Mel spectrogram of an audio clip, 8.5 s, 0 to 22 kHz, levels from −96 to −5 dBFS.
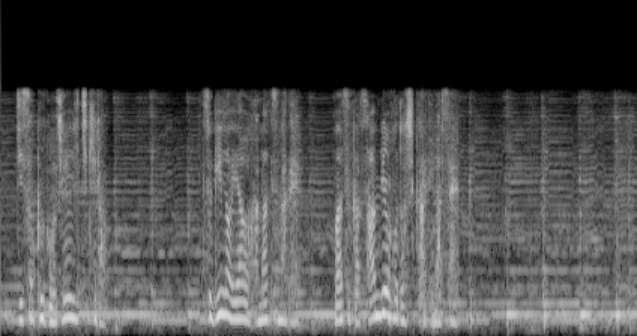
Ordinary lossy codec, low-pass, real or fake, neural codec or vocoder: none; 7.2 kHz; fake; codec, 44.1 kHz, 3.4 kbps, Pupu-Codec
